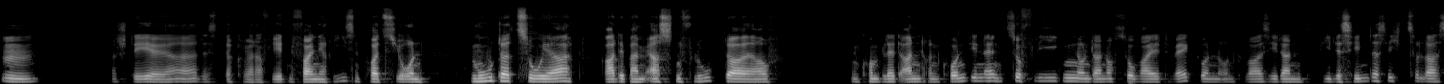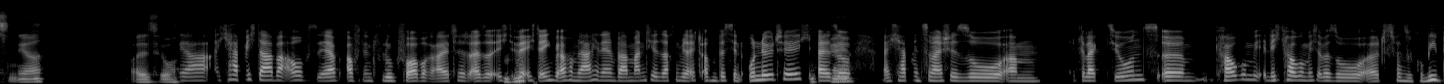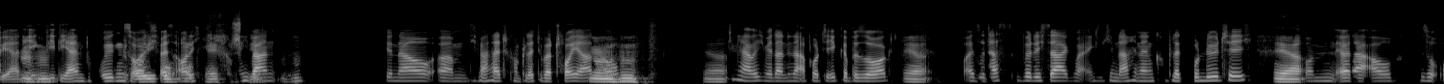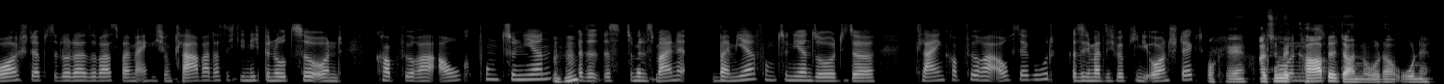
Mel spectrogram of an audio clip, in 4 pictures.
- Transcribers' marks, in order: other background noise; "oder" said as "öder"; tapping
- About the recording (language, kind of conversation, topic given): German, podcast, Welche Begegnung auf Reisen ist dir besonders im Gedächtnis geblieben?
